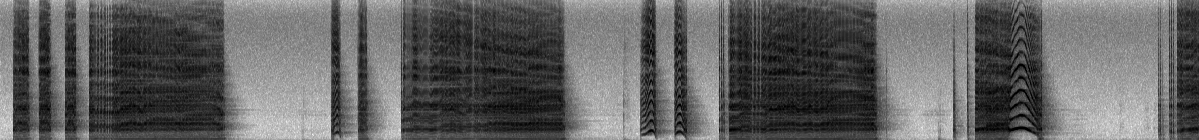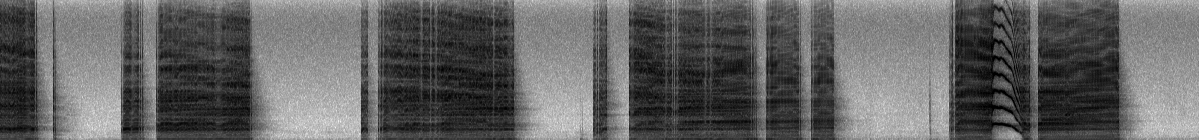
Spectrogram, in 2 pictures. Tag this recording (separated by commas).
Screech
